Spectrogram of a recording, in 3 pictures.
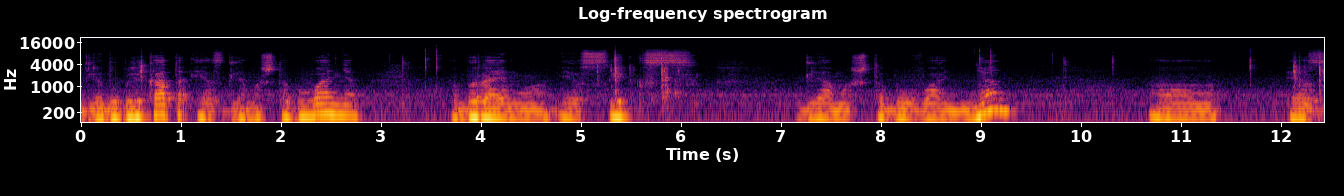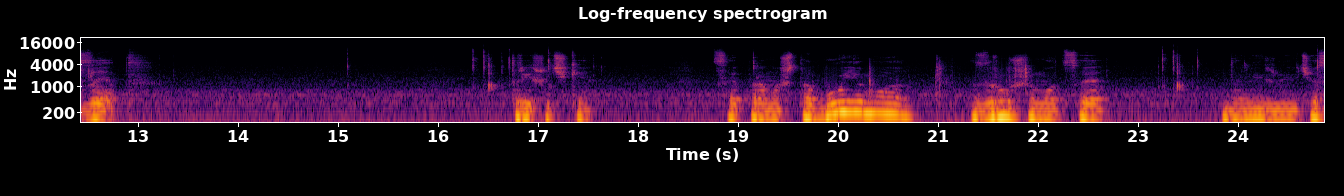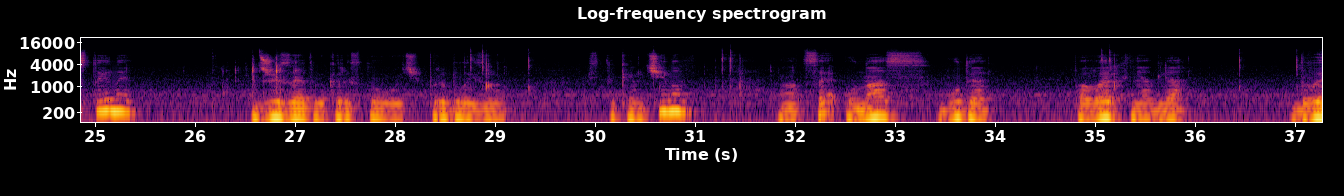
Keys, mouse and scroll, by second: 5.2 s, 10.4-12.2 middle drag, 12.2 s, 16.8 middle click, 17.6-21.0 scroll up 2, 21.0 g, 23.6-26.6 middle drag, 26.6 g, 29.4-32.5 middle drag, 36.5-37.2 middle drag.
